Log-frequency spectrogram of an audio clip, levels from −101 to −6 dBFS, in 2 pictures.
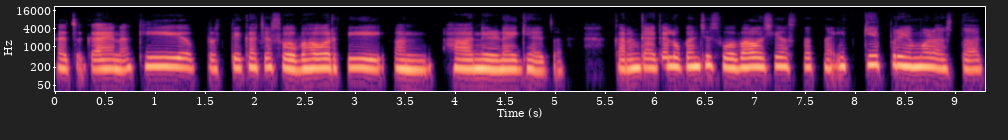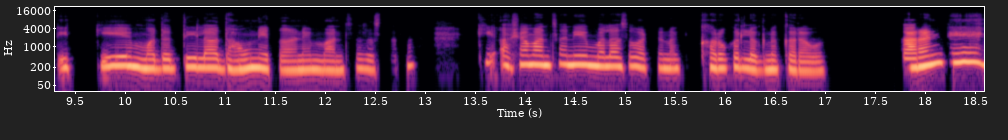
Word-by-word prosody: त्याचं 190 Hz, -2 st, -4 dB
काय 180 Hz, 0 st, +1 dB
आहे 185 Hz, -, +1 dB
ना, 175 Hz, -1 st, -1 dB
की 220 Hz, -1 st, +2 dB
अ, 200 Hz, -1 st, 0 dB, 0.2 s
प्रत्येकाच्या 195 Hz, +3 st, -3 dB
स्वभावावरती 190 Hz, +1 st, +2 dB, 0.7 s
हा 185 Hz, -2 st, +1 dB
निर्णय 180 Hz, -1 st, +4 dB
घ्यायचा. 160 Hz, -4 st, -5 dB, 0.5 s
कारण 185 Hz, +2 st, +2 dB
काही-काही 200 Hz, +2 st, -1 dB
लोकांचे 220 Hz, +2 st, +3 dB
स्वभाव 205 Hz, 0 st, +3 dB
असे 210 Hz, +2 st, -2 dB
असतात 205 Hz, -1 st, -3 dB
ना 190 Hz, -, -3 dB
इतके 245 Hz, +3 st, 0 dB
प्रेमळ 215 Hz, -3 st, +4 dB
असतात. 180 Hz, -1 st, -5 dB
इतके 225 Hz, +4 st, -1 dB
मदतीला 195 Hz, +1 st, 0 dB
धावून 185 Hz, +2 st, +2 dB
येतं 180 Hz, -3 st, -3 dB
आणि 170 Hz, +1 st, -3 dB
माणसं 170 Hz, +2 st, -5 dB
असतात, 165 Hz, 0 st, -17 dB
ना -, -, -6 dB, 0.7 s
की 290 Hz, -1 st, -11 dB
अशा 240 Hz, +2 st, -2 dB
माणसाने 255 Hz, 0 st, +2 dB
मला 225 Hz, -2 st, +2 dB
असं 220 Hz, +1 st, -3 dB
वाटतं 195 Hz, -2 st, -5 dB
ना, 185 Hz, -, -3 dB
की 190 Hz, -, -14 dB
खरोखर 195 Hz, +1 st, -2 dB
लग्न 175 Hz, -2 st, -2 dB
करावं. 155 Hz, -2 st, -5 dB, 0.8 s
कारण 220 Hz, +7 st, +5 dB
ते 305 Hz, 0 st, +2 dB
195 Hz, 135 wpm, -27 LUFS, 180-220 Hz, 0.8 s, कारण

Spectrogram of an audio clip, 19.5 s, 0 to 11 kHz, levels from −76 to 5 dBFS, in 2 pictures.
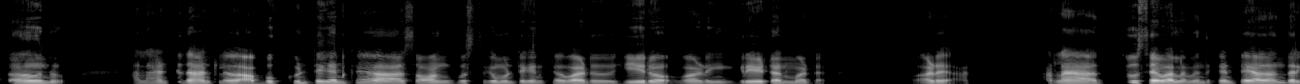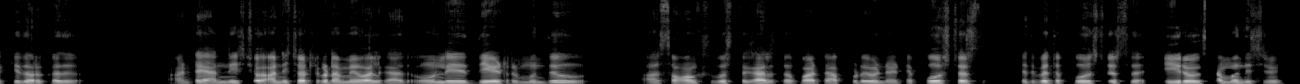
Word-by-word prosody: అవును. 155 Hz, -3 st, +3 dB, 0.6 s
అలాంటి 160 Hz, +3 st, -9 dB
దాంట్లో 170 Hz, +1 st, +1 dB
ఆ -, -, +3 dB
బుక్కుంటే 185 Hz, +8 st, -4 dB
గనక 185 Hz, +2 st, -3 dB, 0.2 s
ఆ -, -, +4 dB, 0.2 s
సాంగ్ 145 Hz, +2 st, -1 dB
పుస్తకం 155 Hz, 0 st, -7 dB
ఉంటే 150 Hz, 0 st, -7 dB
గనక 155 Hz, +3 st, -11 dB
వాడు 130 Hz, -1 st, +3 dB, 0.2 s
హీరో. 135 Hz, +1 st, +2 dB, 0.2 s
వాడు 115 Hz, 0 st, -2 dB
ఇంగ 115 Hz, -1 st, -12 dB
గ్రేటనమాట. 125 Hz, -3 st, 0 dB, 0.8 s
వాడు -, -, +1 dB, 0.8 s
అలా 155 Hz, +4 st, +3 dB, 0.4 s
చూసేవాళ్ళం. 150 Hz, -6 st, +5 dB
ఎందుకంటే 155 Hz, +5 st, -6 dB
అదందరికీ 135 Hz, +3 st, +1 dB
దొరకదు 120 Hz, -3 st, 0 dB, 0.8 s
అంటే 120 Hz, -, -2 dB
అన్ని 135 Hz, +6 st, -3 dB
చో -, -, +4 dB
అన్ని 135 Hz, +3 st, 0 dB
చోట్ల 165 Hz, -1 st, +4 dB
గూడా 150 Hz, -3 st, +2 dB
అమ్మేవాళ్ళు 130 Hz, -4 st, +2 dB
గాదు. 105 Hz, 0 st, -4 dB
ఓన్లీ 150 Hz, +3 st, +1 dB, 0.2 s
థియేటర్ 140 Hz, +1 st, +3 dB
ముందు 145 Hz, +3 st, -1 dB, 0.7 s
ఆ -, -, -5 dB
సాంగ్స్ 130 Hz, +2 st, -1 dB
పుస్తకాలతో 135 Hz, 0 st, +1 dB
పాటు 130 Hz, 0 st, +2 dB
అప్పుడేంటంటే 145 Hz, +1 st, -4 dB
పోస్టర్స్ 155 Hz, 0 st, +4 dB, 0.3 s
పెద్ద, 140 Hz, -, -9 dB
పెద్ద -, -, -1 dB
పోస్టర్స్ 145 Hz, -1 st, -1 dB, 0.3 s
హీరోకి 140 Hz, 0 st, +4 dB
సంబంధించినవి. 130 Hz, -3 st, -4 dB
140 Hz, 135 wpm, -26 LUFS, 130-155 Hz, 0.8 s, చూసేవాళ్ళం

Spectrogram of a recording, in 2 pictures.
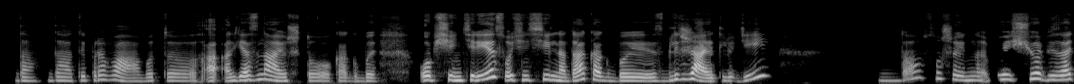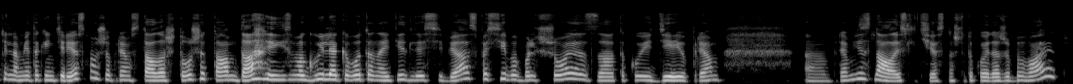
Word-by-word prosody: Да, 170 Hz, -2 st, -7 dB
да, 175 Hz, 0 st, -4 dB
ты 190 Hz, +3 st, -6 dB
права. 195 Hz, -6 st, -2 dB
Вот, 165 Hz, +2 st, -9 dB
э, 165 Hz, -1 st, -4 dB
ха -, -, +1 dB
а, 160 Hz, -, -2 dB
я 190 Hz, +2 st, +3 dB
знаю, 205 Hz, -6 st, +1 dB
что 80 Hz, -, -5 dB
как 80 Hz, 0 st, -7 dB
бы 155 Hz, 0 st, -4 dB, 0.4 s
общий 200 Hz, +2 st, +2 dB
интерес 205 Hz, -, +3 dB
очень 205 Hz, +1 st, 0 dB
сильно, 195 Hz, -3 st, 0 dB
да, 175 Hz, +9 st, +3 dB
как 200 Hz, -8 st, 0 dB
бы 165 Hz, 0 st, +1 dB
сближает 175 Hz, -, +3 dB
людей. 195 Hz, -, -2 dB, 1.1 s
Н-да, 170 Hz, -, -7 dB
слушай, 260 Hz, -7 st, -4 dB
н 185 Hz, -2 st, -4 dB
поищу 230 Hz, +3 st, 0 dB
обязательно, 215 Hz, -1 st, +1 dB
мне 200 Hz, +1 st, -1 dB
так 215 Hz, +1 st, -4 dB
интересно 200 Hz, -, +1 dB
уже 235 Hz, -4 st, -3 dB
прям 200 Hz, +1 st, -4 dB
стало, 185 Hz, -1 st, +4 dB
что 195 Hz, +3 st, -1 dB
же 240 Hz, +4 st, -1 dB
там, 205 Hz, -5 st, +2 dB
да, 190 Hz, +7 st, +6 dB
и 215 Hz, -3 st, +3 dB
смогу 215 Hz, -2 st, +1 dB
ли 240 Hz, -1 st, +3 dB
я 225 Hz, -1 st, +7 dB
кого-то 220 Hz, +1 st, +1 dB
найти 195 Hz, +2 st, -1 dB
для 195 Hz, -1 st, -1 dB
себя. 185 Hz, +4 st, -1 dB
Спасибо 245 Hz, -3 st, -2 dB
большое 215 Hz, +5 st, 0 dB
за 180 Hz, -2 st, -2 dB
такую 195 Hz, +1 st, -3 dB
идею. 180 Hz, +2 st, +4 dB
Прям, 185 Hz, +4 st, -4 dB, 0.8 s
а, 155 Hz, -1 st, -10 dB
прям 190 Hz, +3 st, -3 dB
не 255 Hz, +4 st, 0 dB
знала, 205 Hz, -9 st, +4 dB
если 160 Hz, -1 st, -4 dB
честно, 160 Hz, +4 st, -7 dB
что 160 Hz, -, -12 dB
такое 175 Hz, -1 st, -2 dB
даже 170 Hz, +1 st, -1 dB
бывает. 195 Hz, -, -1 dB
195 Hz, 170 wpm, -23 LUFS, 175-220 Hz, 1.1 s, я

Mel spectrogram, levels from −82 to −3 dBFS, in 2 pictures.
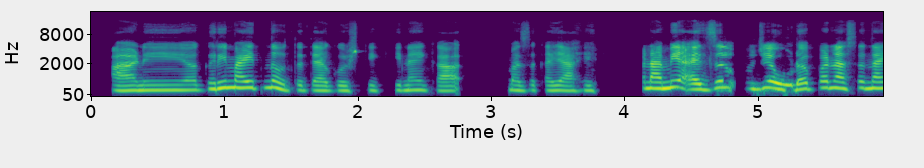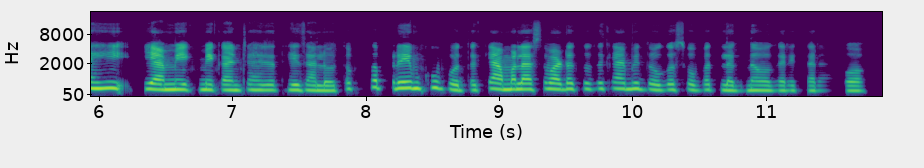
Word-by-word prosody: आणि 205 Hz, +2 st, +1 dB
अ, -, -, -2 dB
घरी 265 Hz, +3 st, +4 dB
माहीत 305 Hz, -1 st, +4 dB
नव्हतं 255 Hz, -10 st, 0 dB
त्या 195 Hz, -1 st, +2 dB
गोष्टी 195 Hz, +1 st, -5 dB
की 205 Hz, +2 st, -12 dB
नाही 210 Hz, +1 st, -2 dB
का 185 Hz, 0 st, +1 dB, 0.4 s
माझं 205 Hz, -1 st, -5 dB
काही 200 Hz, 0 st, -2 dB
आहे. 190 Hz, 0 st, -2 dB, 0.4 s
पण 280 Hz, -, +5 dB
आम्ही 280 Hz, +3 st, +8 dB
ॲज 235 Hz, -4 st, +5 dB
अ -, -, +7 dB
म्हणजे 265 Hz, -2 st, 0 dB
एवढं 240 Hz, -3 st, +5 dB
पण 300 Hz, 0 st, +3 dB
असं 285 Hz, 0 st, +3 dB
नाही 280 Hz, 0 st, +3 dB, 0.2 s
की 255 Hz, -, +2 dB
आम्ही 230 Hz, 0 st, +3 dB
एकमेकांच्या 220 Hz, -1 st, -3 dB
ह्याच्यात 215 Hz, 0 st, -7 dB
हे 215 Hz, -, -1 dB
झालं 200 Hz, -2 st, -4 dB
होतं. 195 Hz, +7 st, -7 dB
फक्त 260 Hz, +5 st, -10 dB
प्रेम 285 Hz, +1 st, +2 dB
खूप 300 Hz, -2 st, -5 dB
होतं 210 Hz, 0 st, -5 dB
की -, -, -6 dB
आम्हाला 245 Hz, 0 st, +2 dB
असं 245 Hz, +2 st, -4 dB
वाटत 250 Hz, 0 st, 0 dB
होतं 255 Hz, +1 st, -8 dB
की 270 Hz, -, -7 dB
आम्ही 260 Hz, 0 st, -2 dB
दोघं 225 Hz, 0 st, -5 dB
सोबत 225 Hz, 0 st, -9 dB
लग्न 200 Hz, -1 st, -6 dB
वगैरे 195 Hz, 0 st, -8 dB
करावं. 195 Hz, 0 st, -9 dB
225 Hz, 225 wpm, -21 LUFS, 200-265 Hz, 0.4 s, आम्ही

